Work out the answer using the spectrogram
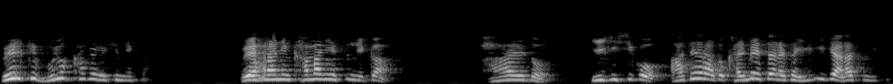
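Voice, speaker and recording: Elijah, as a preacher puts him on: a raised, accusing prophet. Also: male voice, high voice, moderate pace, pitched above the performer's own voice, close to an everyday voice. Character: exhausted indignant male prophet complaining to God. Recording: tinny phone-like sound.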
